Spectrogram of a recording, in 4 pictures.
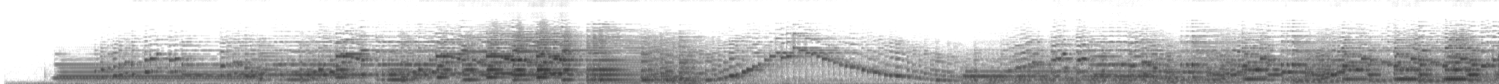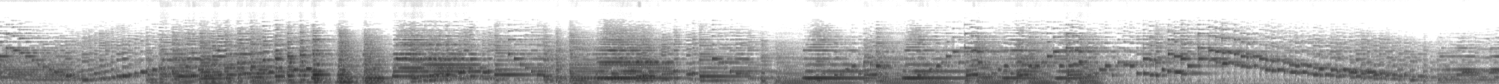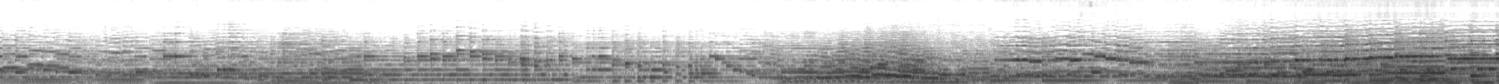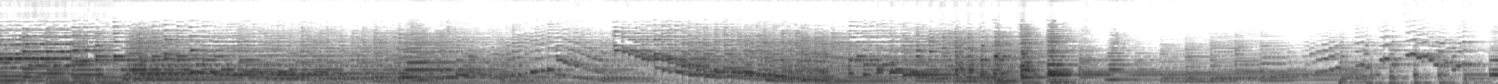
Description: oboe
clarinet
bassoon
double bass
piano
violin
viola
cello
